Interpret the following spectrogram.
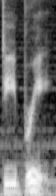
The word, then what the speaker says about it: debris: It's pronounced debris.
